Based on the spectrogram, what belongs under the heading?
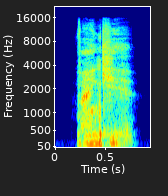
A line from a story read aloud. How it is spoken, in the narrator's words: he whispered to the suit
